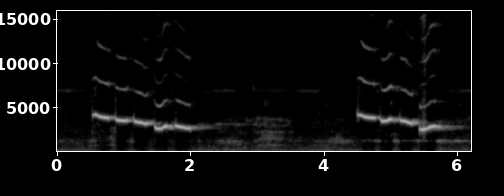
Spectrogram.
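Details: Oriental magpie-robin singing, offered as therapy for a stressed bird reluctant to sing: high, clean whistles falling in pitch, delivered as rapid stuttered groups of five or six notes, with two such phrases split by a silent gap.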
